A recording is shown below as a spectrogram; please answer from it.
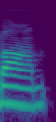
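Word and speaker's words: balm: जैसे कालम नहीं बोलते, काम, पालम नहीं, पाम, बालम नहीं, बाम, ऐसे L को नहीं पढ़ते हैं।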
